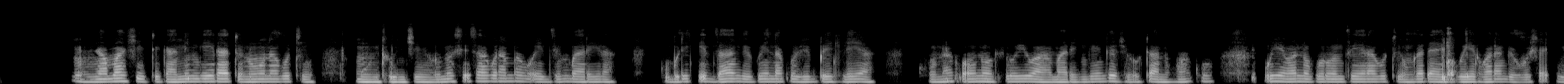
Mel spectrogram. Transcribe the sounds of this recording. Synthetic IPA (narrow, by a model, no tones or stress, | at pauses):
uʒamaʃitikaniŋɡiɾatino̞ːnakutʰimuntʰund͡ʒeuno̞sḭsakuɾambaued͡ziŋɡ͡baɾiːɾakuɓuɗikḭd͡zaŋɡe̞kue̞ndakuʐibʱe̞ɮe̞ja | kʰonakwa̰uno̞ɬuiwamaɾiŋɡe̞ŋɡe̞ʐe̞utano̞ɦwako̞ṵje̞ʋano̞kuɾo̞nze̞ɾakutiuŋɡaɗaikuerwaɾaŋɡe̞ɦoʃa̰ʔiːʐi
